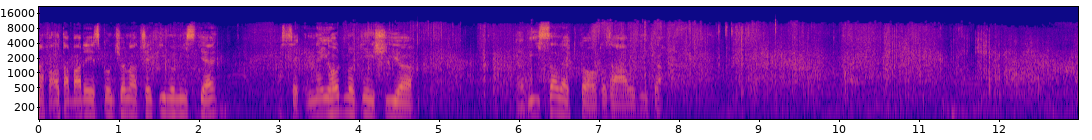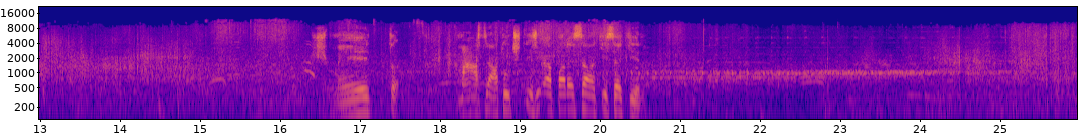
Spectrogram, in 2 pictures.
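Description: Skis scrape and hiss across hard snow as a skier carves fast turns.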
